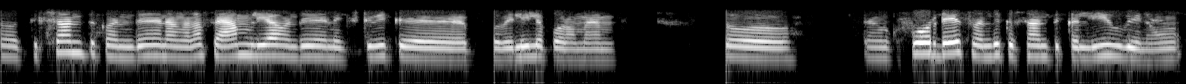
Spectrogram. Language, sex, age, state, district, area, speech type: Tamil, female, 30-45, Tamil Nadu, Nagapattinam, rural, conversation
